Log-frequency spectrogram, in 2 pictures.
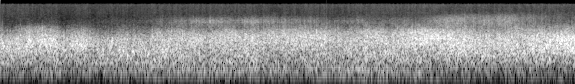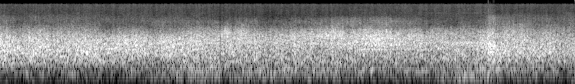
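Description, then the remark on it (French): A violent thunderstorm with rain roars steadily and loudly, a dense wash of rumbling noise that never lets up for the whole stretch, with no voices present. “Mais comme avant, il fallait atteindre la fin de l'orage, car la pluie, le tonnerre, les éclairs étaient d'une violence extrême.”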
